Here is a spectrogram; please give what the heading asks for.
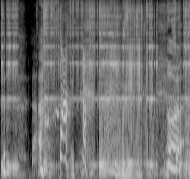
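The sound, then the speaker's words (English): Burps echo inside a beer can, with a hollow, ringing resonance around several gruff belches that follow one another closely and fairly loudly. “beer can echo burps.”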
